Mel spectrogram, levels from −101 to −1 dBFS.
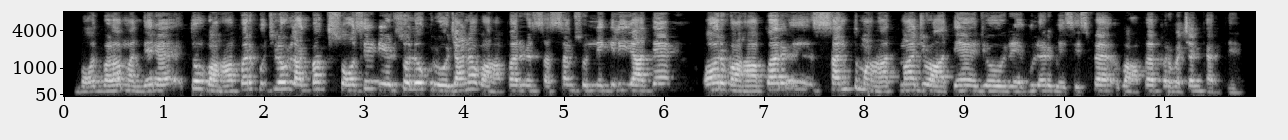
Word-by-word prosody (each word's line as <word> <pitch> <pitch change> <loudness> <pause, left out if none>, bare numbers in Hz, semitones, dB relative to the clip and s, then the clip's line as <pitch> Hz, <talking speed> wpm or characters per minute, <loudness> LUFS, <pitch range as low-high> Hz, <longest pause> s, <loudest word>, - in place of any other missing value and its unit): बहुत 175 +1 -4
बड़ा 190 +2 +3
मंदिर 190 +3 -2
है, 205 +1 +2 0.2
तो 275 - +5
वहाँ 185 0 +2
पर 240 - +4
कुछ 240 +1 -8
लोग 255 +1 +5
लगभग 225 +5 +1
100 210 -3 +1
से 270 - 0
डेढ़ 425 -2 0
100 - - +4
लोग - - +3
रोज़ाना 255 - +2
वहाँ 160 -3 0
पर 200 -1 +1
सत्संग 205 +2 -3
सुनने 200 0 -3
के 200 +2 -6
लिए 225 +1 -1
जाते 195 +2 +3
हैं 225 0 +2 0.4
और 240 0 +4
वहाँ 185 -1 +4
पर 235 0 +7
अ, - - -2 0.3
संत 230 +3 +2
महात्मा 175 +3 -1
जो 200 - +2
आते 175 +2 -4
हैं, 195 -1 0
जो 185 -1 -3
रेगुलर 195 +3 -5
बेसिस 315 - -5
पे 200 - +5 0.2
वहाँ 150 - -1
पे 200 - +3
प्रवचन 185 0 -3
करते 135 - -9
हैं। 130 - -26
200 Hz, 210 wpm, -24 LUFS, 185-230 Hz, 0.4 s, पर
